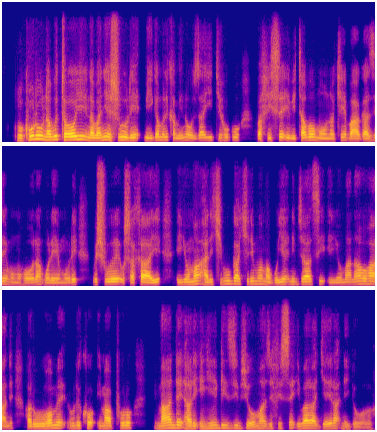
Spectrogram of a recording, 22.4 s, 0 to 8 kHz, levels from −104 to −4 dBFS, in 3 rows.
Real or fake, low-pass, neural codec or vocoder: fake; 7.2 kHz; codec, 24 kHz, 0.5 kbps, DualCodec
